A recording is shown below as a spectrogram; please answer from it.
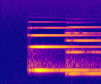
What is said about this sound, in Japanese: マンションのオートロックのインターホンが鳴った。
